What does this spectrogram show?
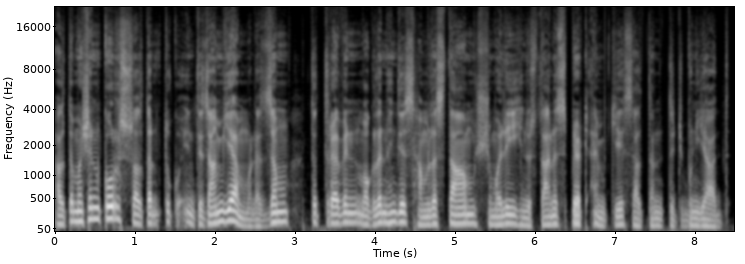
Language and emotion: Kashmiri, neutral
